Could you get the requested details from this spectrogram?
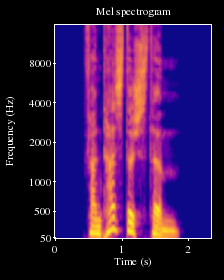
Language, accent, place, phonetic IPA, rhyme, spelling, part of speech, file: German, Germany, Berlin, [fanˈtastɪʃstəm], -astɪʃstəm, phantastischstem, adjective, De-phantastischstem.ogg
- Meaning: strong dative masculine/neuter singular superlative degree of phantastisch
